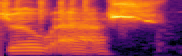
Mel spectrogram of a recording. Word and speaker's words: Joash: different I like it joash that's how it's pronounced is joash joash Jewish anyway I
